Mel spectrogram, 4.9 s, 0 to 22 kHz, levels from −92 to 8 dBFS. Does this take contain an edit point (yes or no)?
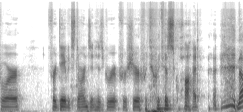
no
